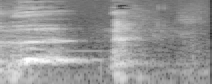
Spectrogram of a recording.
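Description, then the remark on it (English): A person fakes a wheezy old man's cough: a croaky, voiced rasp followed by one short, harsh burst, then quiet. “I'll do an old man cough.”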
